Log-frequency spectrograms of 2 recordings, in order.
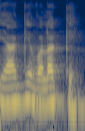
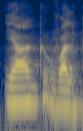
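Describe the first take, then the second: First: याज्ञवल्क्य ending in kya; correct form. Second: याज्ञवल्क ending on k; wrong form. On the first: Teacher correcting it, याज्ञवल्क्य ending in kya. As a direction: say याज्ञवल्क्य with final y sound. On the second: Teacher showing the error, याज्ञवल्क ending in bare k. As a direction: say याज्ञवल्क without a final y sound. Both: Shown as a demonstration. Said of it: "याज्ञवल्क गलत है".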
